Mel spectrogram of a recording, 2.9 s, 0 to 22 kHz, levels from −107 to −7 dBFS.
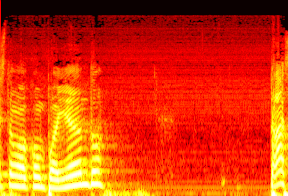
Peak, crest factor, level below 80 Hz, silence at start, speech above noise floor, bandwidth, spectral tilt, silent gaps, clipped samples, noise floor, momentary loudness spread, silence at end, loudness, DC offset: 0 dBFS; 12 dB; -24 dBFS; 0 s; 36 dB; 10.5 kHz; -7.5 dB/octave; none; under 0.1%; -45 dBFS; 7 LU; 0 s; -10 LUFS; under 0.1%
